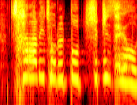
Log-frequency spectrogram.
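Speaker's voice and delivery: high-pitched dramatic protest; hammed-up exasperated plea; mock angry outburst. Jonah again telling God to kill him, exasperated. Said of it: "하나님을 향해서 분노하기 시작합니다".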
